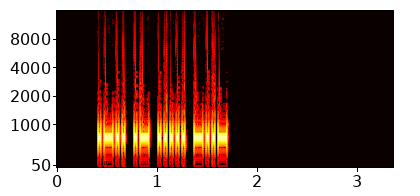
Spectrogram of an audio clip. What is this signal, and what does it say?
Morse code, heard as a keyed tone, about 44 wpm, 690 Hz. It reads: LA5X
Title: DXCC-100 Call Signs - 4 Characters - 40wpm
